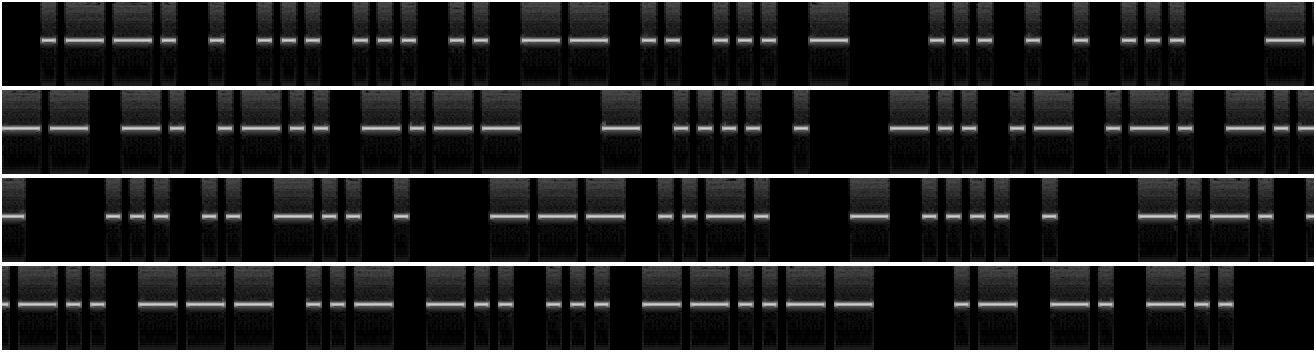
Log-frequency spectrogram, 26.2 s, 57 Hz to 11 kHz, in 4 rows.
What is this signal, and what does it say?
Morse code, heard as a keyed tone, about 20 wpm, 1000 Hz. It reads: PESSIMIST SEES ONLY THE DARK SIDE OF THE CLOUDS, AND
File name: qotdfiles / 20wpm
